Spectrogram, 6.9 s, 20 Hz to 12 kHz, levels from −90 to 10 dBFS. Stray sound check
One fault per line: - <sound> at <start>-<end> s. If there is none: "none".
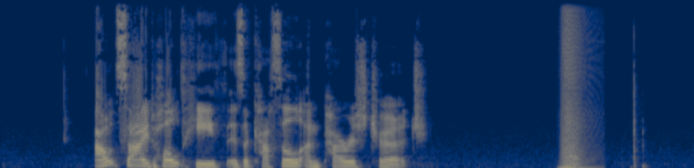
- whoosh at 5.6-6.1 s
